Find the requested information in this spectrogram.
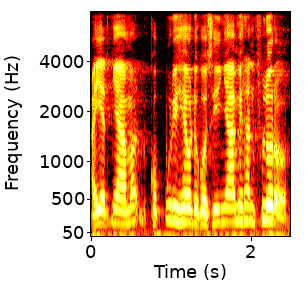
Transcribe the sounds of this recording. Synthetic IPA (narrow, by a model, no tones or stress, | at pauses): ʔa̰jatɲaːmakoɓuɾihɛwdɛkosiɲaːmiɾanfuloɾɔ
